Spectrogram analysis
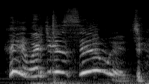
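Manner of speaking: gleeful high squeal. Retold or imitated. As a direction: squeal it like you just spotted a sandwich. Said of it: "with eyes of glee".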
